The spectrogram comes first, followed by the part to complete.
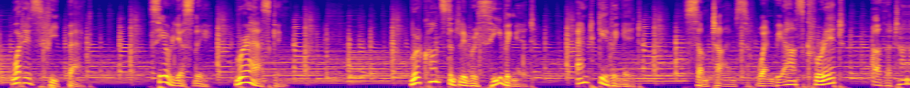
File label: english corporate videos, german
